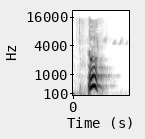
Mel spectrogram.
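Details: Single clean, sharp bark from Ely, a female Galgo Español guarding what she considers her territory, short and harmonic with a slightly arched pitch, in otherwise silent surroundings.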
